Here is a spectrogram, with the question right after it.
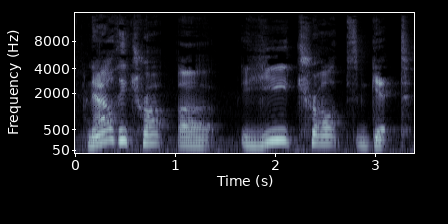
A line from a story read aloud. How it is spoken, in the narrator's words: she cries shrilly, crackling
